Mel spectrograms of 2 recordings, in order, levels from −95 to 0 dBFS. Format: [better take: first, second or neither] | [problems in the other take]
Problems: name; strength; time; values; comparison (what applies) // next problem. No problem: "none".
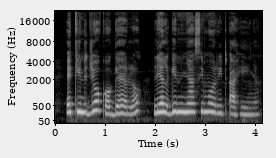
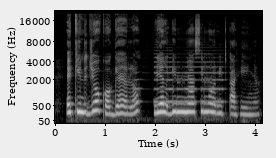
first | noise reduction (neural mask model RNNoise)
